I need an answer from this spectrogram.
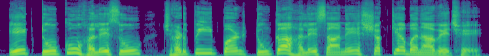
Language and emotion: Gujarati, neutral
